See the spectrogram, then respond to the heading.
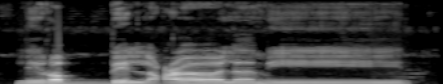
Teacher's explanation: Pronounce ba with emphasis and stretch madde aris at the end.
